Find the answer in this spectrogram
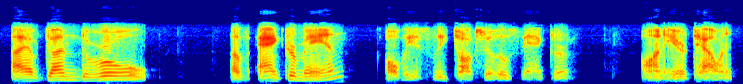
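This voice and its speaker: A talk-show host with a mid-range, creaky voice tells a casual story loudly and emphatically, spelling words out and repeating himself for stress. The line sounds tinny and phone-like, dry with no room sound.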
